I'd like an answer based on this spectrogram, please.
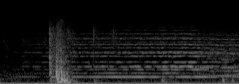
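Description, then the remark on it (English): A door shuts with a single heavy, dull thunk as someone turns out the light and walks out, followed by a couple of faint soft knocks over a steady low hum. “Sam turns out the light, walks out, and shuts the door.”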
